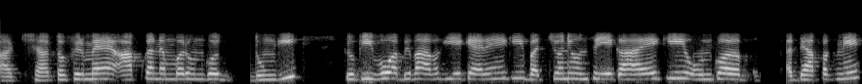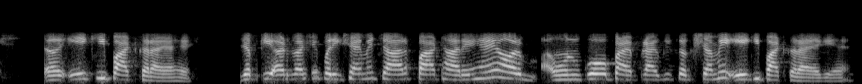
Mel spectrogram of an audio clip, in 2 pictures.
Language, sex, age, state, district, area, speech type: Hindi, female, 60+, Rajasthan, Jaipur, urban, conversation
